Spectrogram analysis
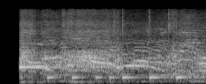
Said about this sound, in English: This is from New York. People shouting.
